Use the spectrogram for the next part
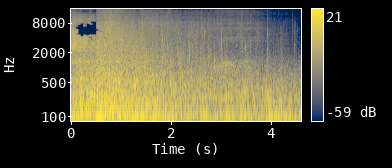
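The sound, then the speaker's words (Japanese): A loud, crackling explosion from a lightning spell called 'God's Lightning Strike' bursts out at once, a dense roaring blast that slowly thins into a rumbling, hissing decay over several seconds with no voices. “神の雷撃！”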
